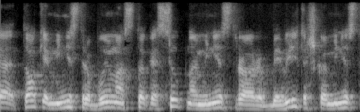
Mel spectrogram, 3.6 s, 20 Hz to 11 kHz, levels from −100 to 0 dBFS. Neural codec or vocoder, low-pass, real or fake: none; 9.9 kHz; real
